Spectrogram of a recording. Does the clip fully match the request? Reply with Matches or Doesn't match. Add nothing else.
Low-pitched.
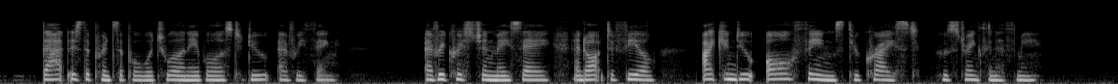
Doesn't match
